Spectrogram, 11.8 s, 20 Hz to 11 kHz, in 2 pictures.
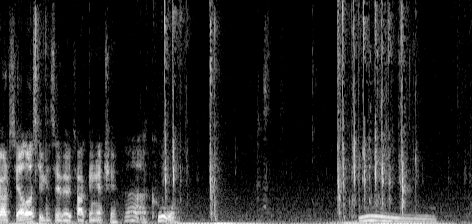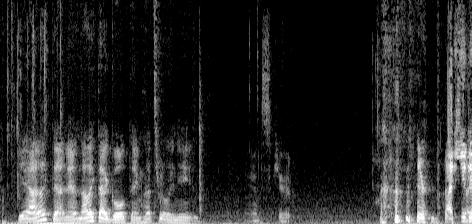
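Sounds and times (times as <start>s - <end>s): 
speech: 0.0s - 2.4s, 4.5s - 9.6s, 10.6s - 11.7s
low steady hum: 0.0s - 11.7s
typing on a computer keyboard: 4.2s - 5.2s
laughter: 10.6s - 11.7s.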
